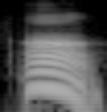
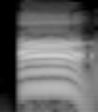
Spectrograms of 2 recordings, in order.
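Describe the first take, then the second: First: आ with chandrabindu, voiced through both mouth and nose; nasal aa. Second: आ said plainly through the mouth only, no nasal sound; open-mouthed आ with no nasal air; oral aa. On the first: Teacher shows students the nasalised आ with chandrabindu. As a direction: let the आ resonate in the nose. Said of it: "इसमें मेरी थोड़ी सी voice नाक की भी सुनाई देगी". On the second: Teacher shows students the oral आ, said clearly and loudly. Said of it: "तो ये मेरे मुख से निकला आ". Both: Shown as a demonstration.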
